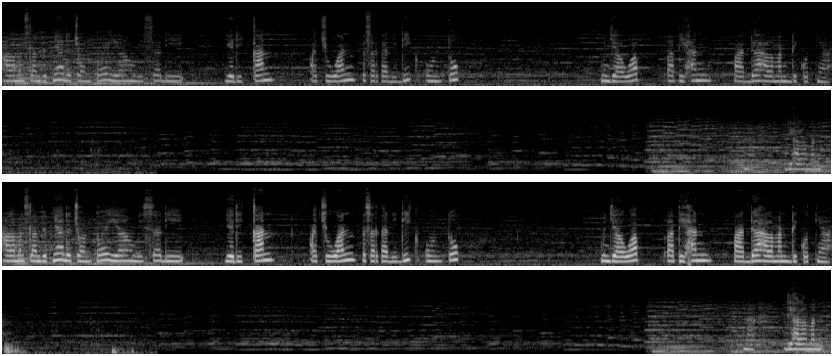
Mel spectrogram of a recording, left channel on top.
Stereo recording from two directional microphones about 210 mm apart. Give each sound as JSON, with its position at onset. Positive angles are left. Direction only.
{"t": 0.0, "sound": "speech", "side_deg": -25}
{"t": 6.0, "sound": "a woman's voice", "side_deg": -30}
{"t": 16.1, "sound": "a woman's voice", "side_deg": -30}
